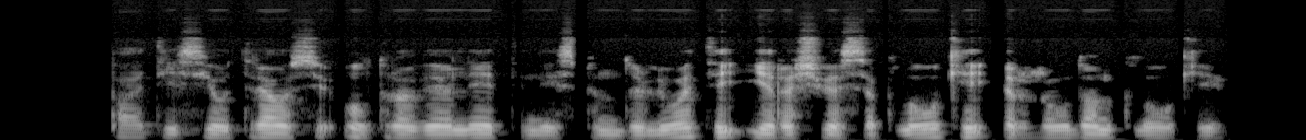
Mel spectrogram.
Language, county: Lithuanian, Panevėžys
